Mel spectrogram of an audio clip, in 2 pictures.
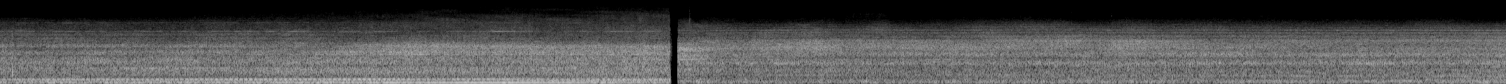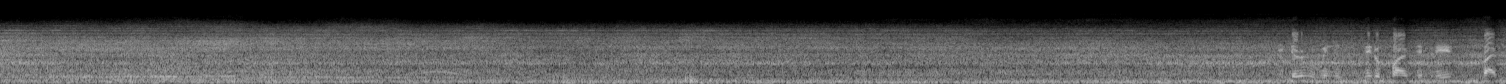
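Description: Jet engine noise of an easyJet Airbus A320-family airliner slowing on the runway after landing, a loud, steady low rumble that swells slightly and then cuts off abruptly about seven seconds in. It is followed by the steadier, lighter whine and hiss of a KLM Boeing 737's engines as it taxies past close by, with radio voices coming in near the end.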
